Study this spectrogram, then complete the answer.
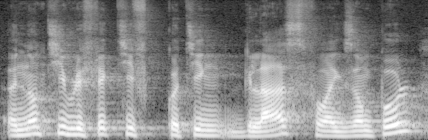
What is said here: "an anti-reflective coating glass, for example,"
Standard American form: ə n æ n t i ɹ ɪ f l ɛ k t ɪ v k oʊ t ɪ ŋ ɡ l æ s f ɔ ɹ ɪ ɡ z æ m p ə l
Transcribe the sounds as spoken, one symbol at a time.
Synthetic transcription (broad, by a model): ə n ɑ t i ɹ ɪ f l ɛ k t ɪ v k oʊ t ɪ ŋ ɡ l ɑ s f ɔ ɹ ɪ ɡ z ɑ p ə l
